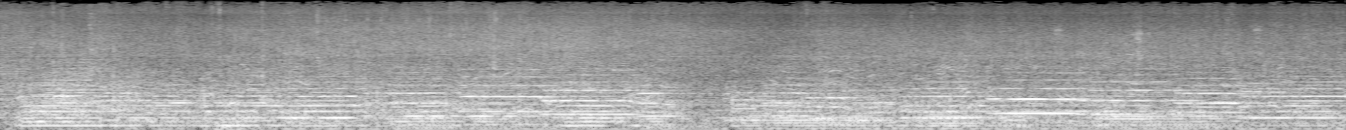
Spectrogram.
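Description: Brass ensemble with trombones playing a slow tune in held chords, each chord sustained for around half a second to a second, over a faint steady hiss.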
